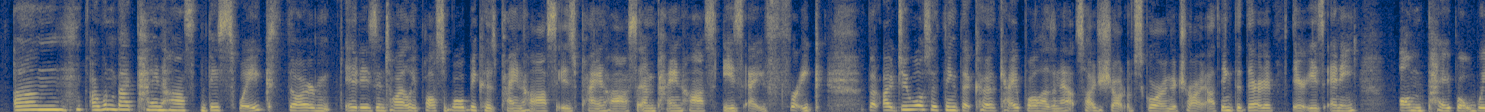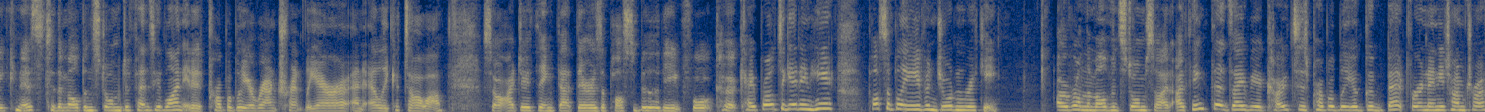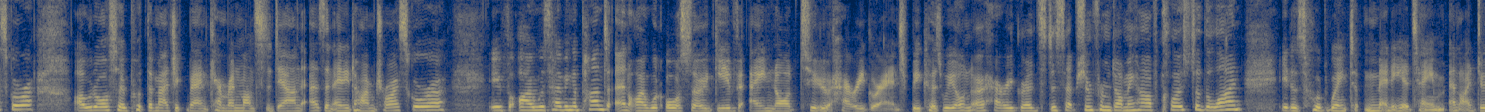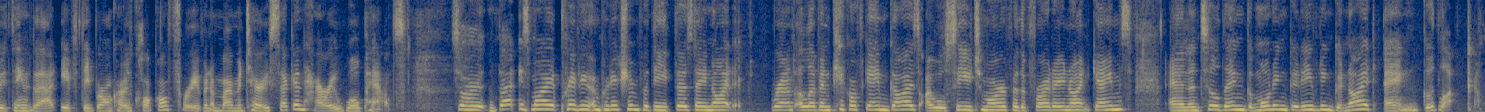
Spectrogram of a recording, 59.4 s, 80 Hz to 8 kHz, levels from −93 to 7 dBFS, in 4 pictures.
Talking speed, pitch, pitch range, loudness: 215 wpm, 235 Hz, 205-265 Hz, -20 LUFS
